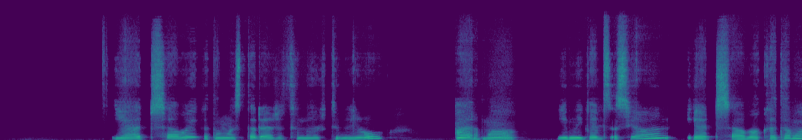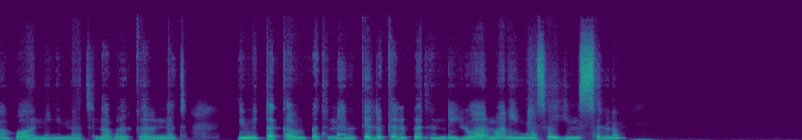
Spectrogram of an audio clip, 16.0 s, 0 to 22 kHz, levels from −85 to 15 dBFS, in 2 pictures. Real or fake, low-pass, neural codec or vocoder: fake; 19.8 kHz; codec, 44.1 kHz, 2.6 kbps, DAC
